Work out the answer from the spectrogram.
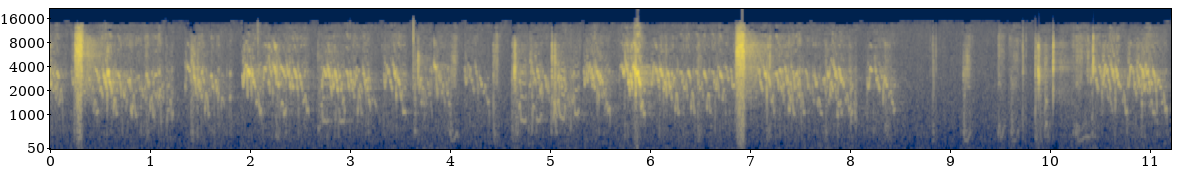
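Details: Pet budgerigars warbling and tweeting in a continuous, scratchy chatter broken by brief pauses, with a few loud sharp chirps standing out above the twittering, then a short quieter gap before the chatter resumes.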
